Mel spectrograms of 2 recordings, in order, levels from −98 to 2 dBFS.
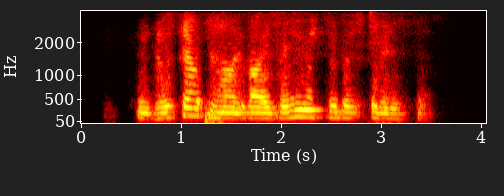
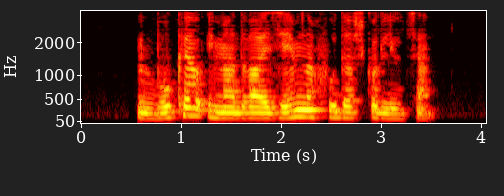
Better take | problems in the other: second | noise reduction (neural mask model Resemble Enhance denoiser)

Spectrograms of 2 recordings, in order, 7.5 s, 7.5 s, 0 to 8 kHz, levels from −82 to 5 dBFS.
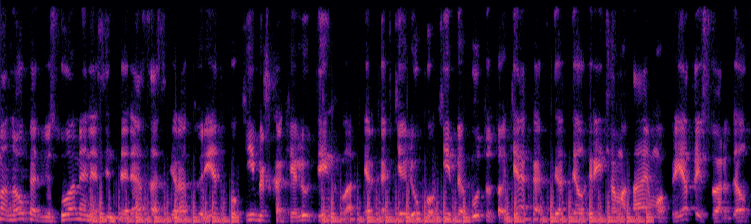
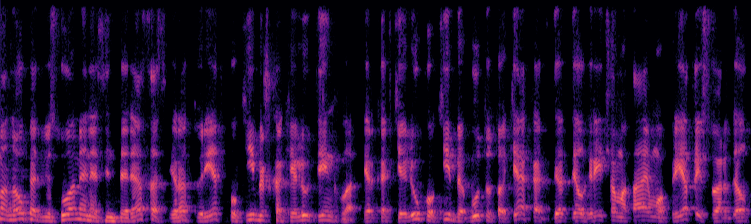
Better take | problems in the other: second | background sound (Strum); 2 dB below the speech

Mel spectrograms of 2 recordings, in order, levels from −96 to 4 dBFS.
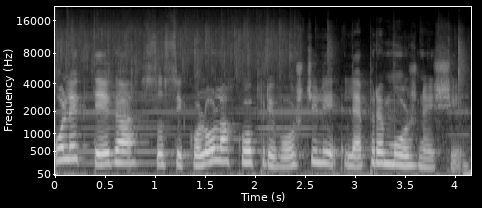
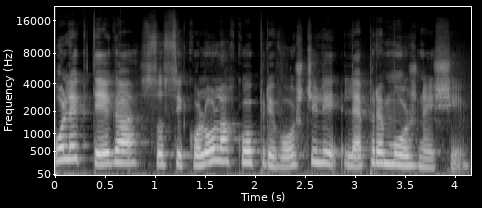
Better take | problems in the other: second | background sound (Bowed string instrument + Drip / Trickle, dribble / Bathtub (filling or washing) / Water tap, faucet); 20 dB below the speech

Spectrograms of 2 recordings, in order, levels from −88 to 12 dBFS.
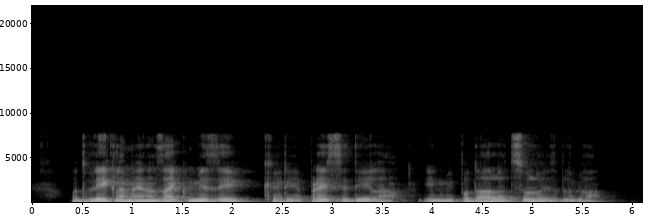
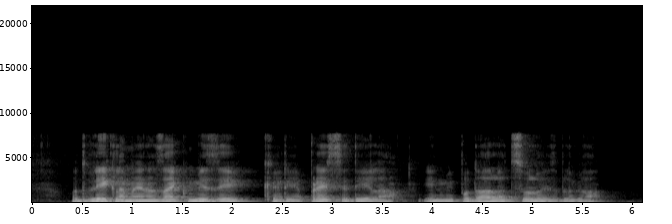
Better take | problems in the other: second | noise reduction (neural mask model Resemble Enhance denoiser)

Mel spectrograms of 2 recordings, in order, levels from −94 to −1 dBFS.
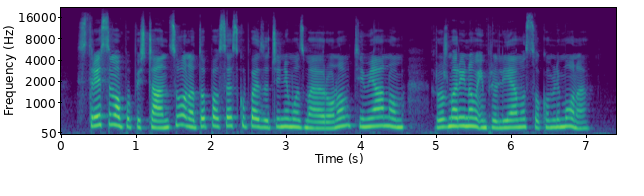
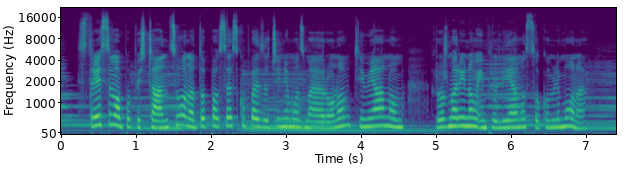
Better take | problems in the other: first | background sound (Bowed string instrument); 13 dB below the speech

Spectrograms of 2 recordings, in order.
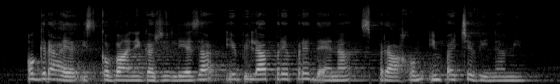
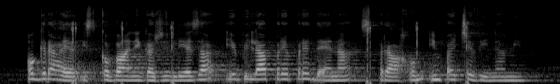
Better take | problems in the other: first | background sound (Hands); 17 dB below the speech

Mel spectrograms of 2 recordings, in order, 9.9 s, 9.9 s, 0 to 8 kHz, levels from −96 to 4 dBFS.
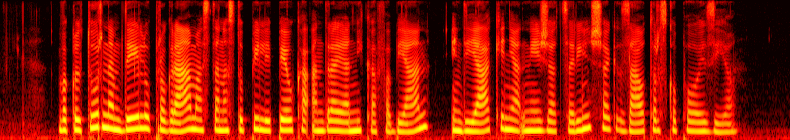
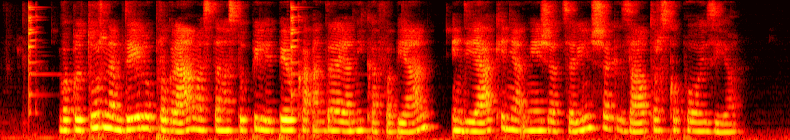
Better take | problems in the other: first | background sound (Cutlery, silverware / Dishes, pots, and pans); 17 dB below the speech // room echo; dies away in 0.3 s

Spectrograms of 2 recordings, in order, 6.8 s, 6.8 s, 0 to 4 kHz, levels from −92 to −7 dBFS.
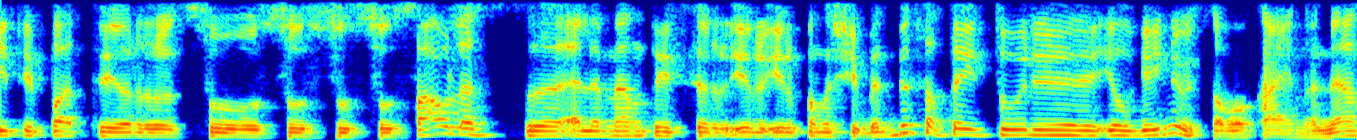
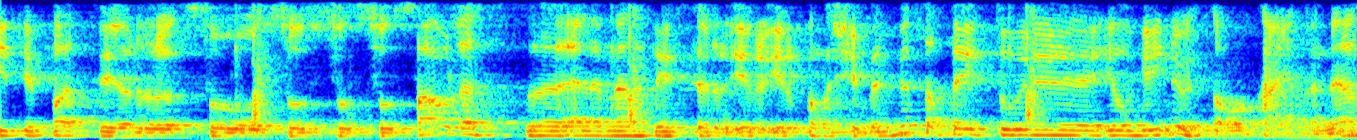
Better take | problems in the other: first | background sound (Splash, splatter); 16 dB below the speech // room echo; dies away in 0.8 s

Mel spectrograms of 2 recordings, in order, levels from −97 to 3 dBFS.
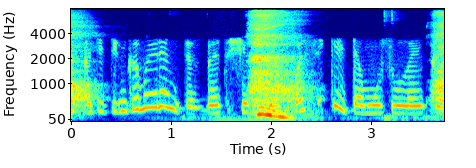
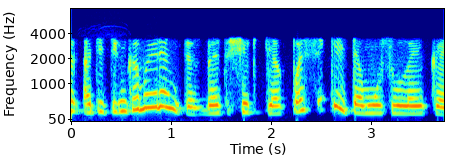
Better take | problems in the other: second | background sound (Breathing); 3 dB above the speech

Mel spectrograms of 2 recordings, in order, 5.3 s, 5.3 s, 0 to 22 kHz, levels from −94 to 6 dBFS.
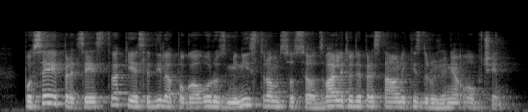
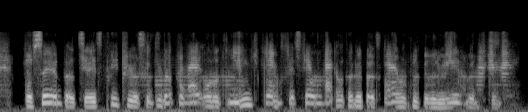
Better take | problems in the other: first | noise reduction (neural diffusion model UNIVERSE++)

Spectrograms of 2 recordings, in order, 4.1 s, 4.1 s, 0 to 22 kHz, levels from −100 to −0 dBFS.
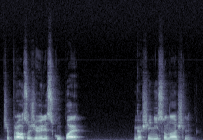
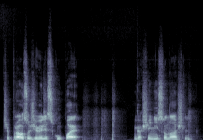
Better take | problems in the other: first | noise reduction (neural mask model DeepFilterNet 3)

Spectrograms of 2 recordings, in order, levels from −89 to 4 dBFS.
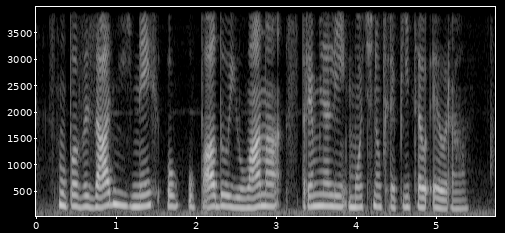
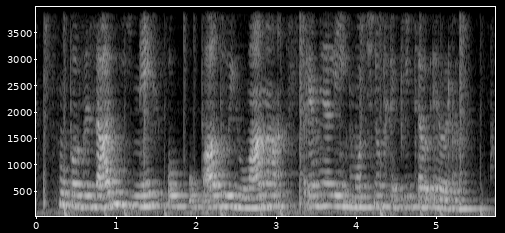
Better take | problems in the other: first | background sound (Drum kit); 17 dB below the speech // room echo; dies away in 0.6 s

